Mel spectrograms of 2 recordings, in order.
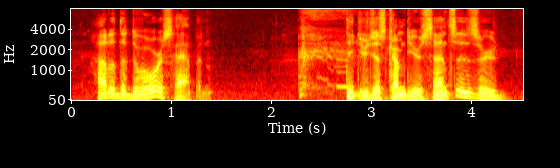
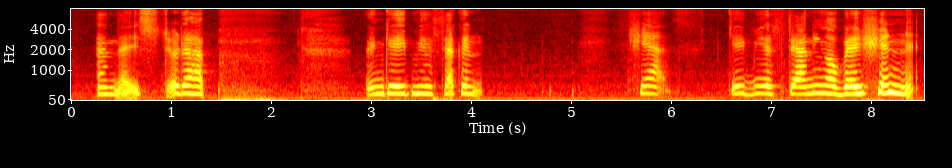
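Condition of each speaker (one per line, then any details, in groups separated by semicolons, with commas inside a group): No condition
Cerebral palsy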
